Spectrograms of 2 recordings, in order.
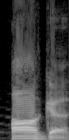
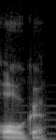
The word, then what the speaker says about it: Aga: that looks so strange there's no augers here agar not Olga this is Craig Craig and all over again isn't it Olga is spelled a-u-g-e-r this is an agar a-r-g-e-r it's a particular type of stove oh okay I like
